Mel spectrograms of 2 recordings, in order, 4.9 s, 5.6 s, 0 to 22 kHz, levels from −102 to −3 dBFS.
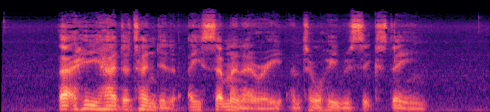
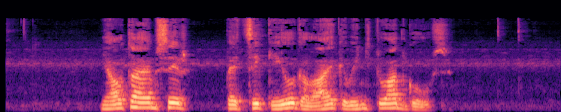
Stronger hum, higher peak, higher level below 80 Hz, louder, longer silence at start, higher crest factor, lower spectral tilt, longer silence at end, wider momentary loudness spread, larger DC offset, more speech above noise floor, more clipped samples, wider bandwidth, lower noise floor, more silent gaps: neither; about the same, -4 dBFS vs -2 dBFS; about the same, -56 dBFS vs -58 dBFS; second, -23 LUFS vs -17 LUFS; second, 0.6 s vs 1 s; about the same, 22 dB vs 18 dB; second, -3 dB/octave vs -5.5 dB/octave; second, 0.65 s vs 1.15 s; second, 11 LU vs 15 LU; neither; second, 33 dB vs 39 dB; neither; first, 15.5 kHz vs 11.5 kHz; about the same, -57 dBFS vs -55 dBFS; neither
